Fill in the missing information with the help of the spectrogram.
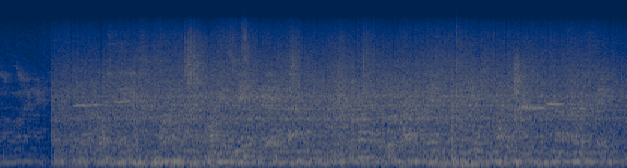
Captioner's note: office Sounds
